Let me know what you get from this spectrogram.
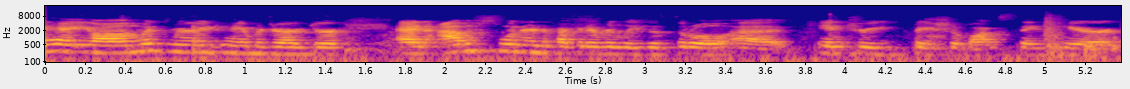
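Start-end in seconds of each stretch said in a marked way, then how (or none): none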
